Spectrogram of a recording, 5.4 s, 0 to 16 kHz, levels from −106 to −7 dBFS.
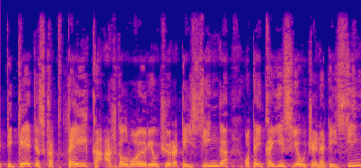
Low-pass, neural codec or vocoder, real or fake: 14.4 kHz; none; real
